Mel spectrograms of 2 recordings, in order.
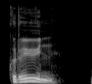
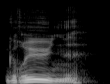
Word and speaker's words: Grün: Grün. – Grün. – Has the Ü sound again. Grün. – Grün.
